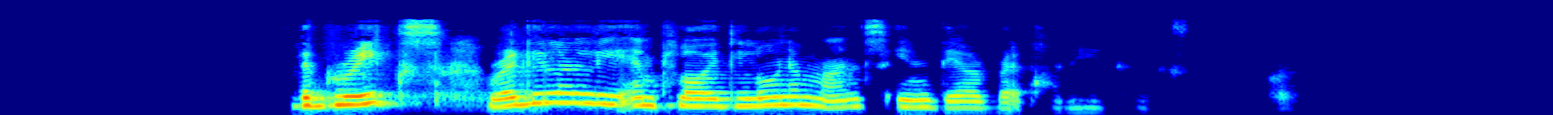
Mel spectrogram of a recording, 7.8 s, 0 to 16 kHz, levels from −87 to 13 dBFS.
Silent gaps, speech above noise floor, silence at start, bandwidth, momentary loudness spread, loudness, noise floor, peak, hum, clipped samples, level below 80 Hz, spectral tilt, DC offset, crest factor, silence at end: none; over 70 dB; 1.45 s; 9.2 kHz; 16 LU; -21 LUFS; under -90 dBFS; -2 dBFS; none; under 0.1%; -72 dBFS; -5.5 dB/octave; under 0.1%; 22 dB; 2.7 s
